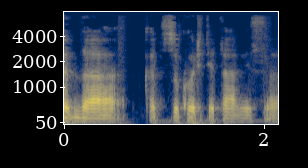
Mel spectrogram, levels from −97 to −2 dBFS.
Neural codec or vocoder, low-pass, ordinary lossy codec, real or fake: none; 7.2 kHz; MP3, 48 kbps; real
